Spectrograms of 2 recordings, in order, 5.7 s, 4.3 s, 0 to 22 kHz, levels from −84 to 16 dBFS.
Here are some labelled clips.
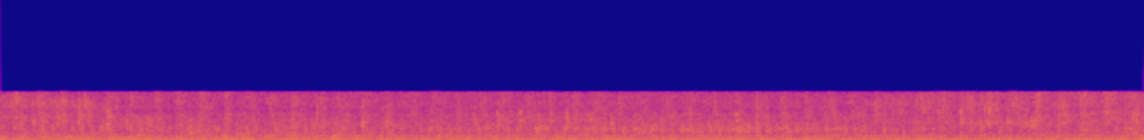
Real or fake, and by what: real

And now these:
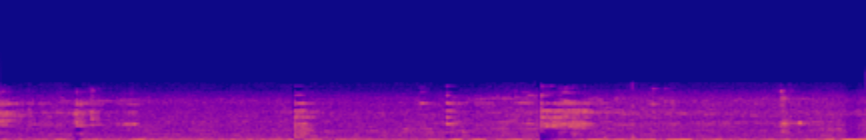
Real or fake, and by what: real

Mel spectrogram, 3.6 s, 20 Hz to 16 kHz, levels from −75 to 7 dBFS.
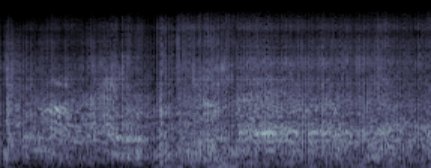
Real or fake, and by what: fake, vocoder, BigVGAN v2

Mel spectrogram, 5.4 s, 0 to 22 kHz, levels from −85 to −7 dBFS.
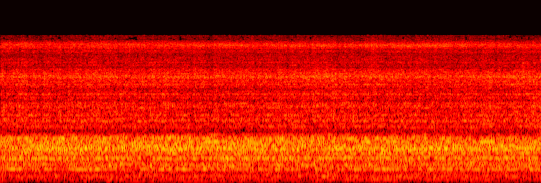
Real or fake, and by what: real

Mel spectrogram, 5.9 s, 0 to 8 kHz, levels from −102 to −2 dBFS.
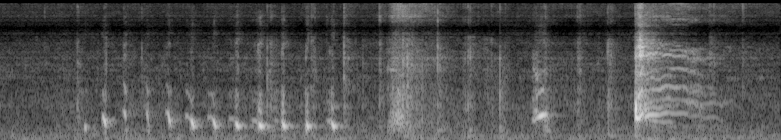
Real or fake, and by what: fake, codec, DAC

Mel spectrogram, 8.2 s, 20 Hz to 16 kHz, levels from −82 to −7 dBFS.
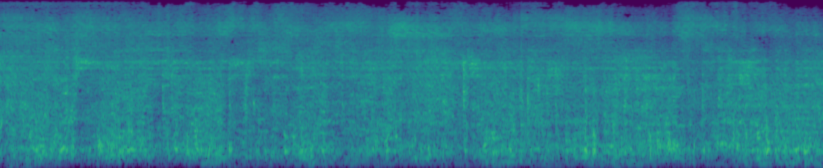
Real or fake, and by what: fake, codec, SNAC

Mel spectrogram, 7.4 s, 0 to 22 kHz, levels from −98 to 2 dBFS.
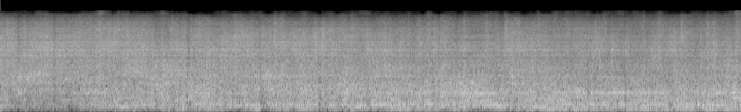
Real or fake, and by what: fake, autoencoder, DAC-VAE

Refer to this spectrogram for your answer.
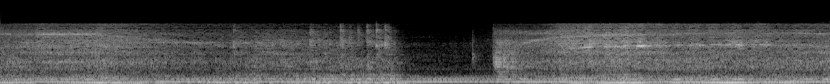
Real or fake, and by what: real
